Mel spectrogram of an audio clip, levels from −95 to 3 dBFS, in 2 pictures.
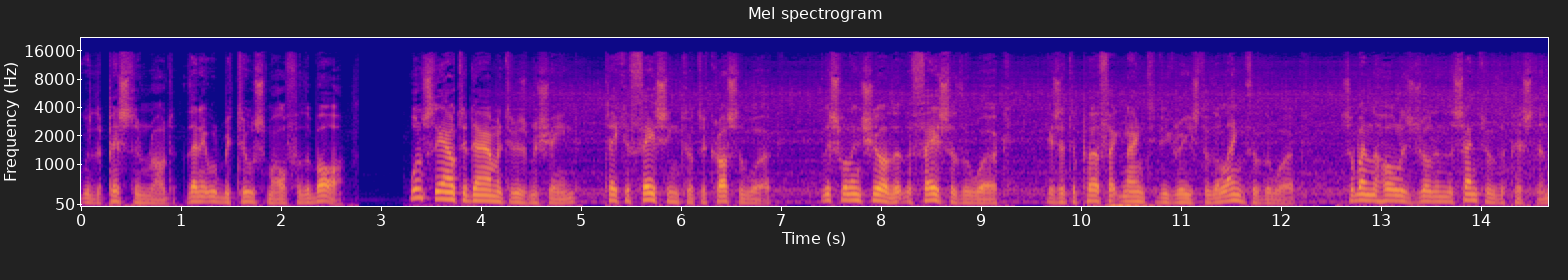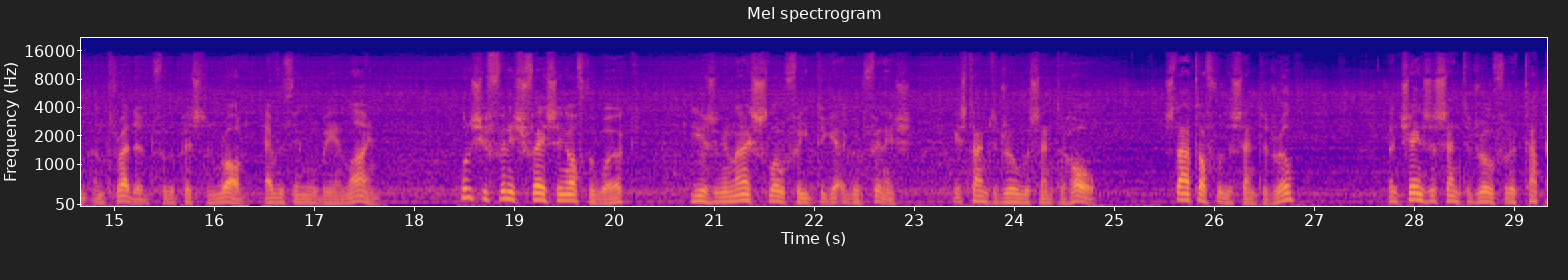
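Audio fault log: Nothing to log here; the audio runs along without any technical faults to flag.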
